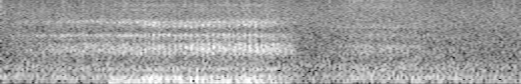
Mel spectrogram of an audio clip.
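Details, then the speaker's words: A single deep, rumbling snore of about one second, played back from a cartoon or film; snoring. "i don't snore i'm just having a bad dream what was that i think that's snoring if you ask me oh stop snoring"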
